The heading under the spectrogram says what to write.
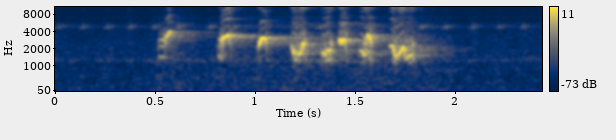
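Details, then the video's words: Red-whiskered bulbul giving a short lure song: a bright opening note, then a quick phrase of rich, bubbling whistles rising and dipping, with faint ticking notes before and after. "เสียงนกดอกแตงEp.150 จ้าวขันเงิน เปิดดอกเร็ว เพลงสั้นๆแต่น่าฟัง Suara pikat merbah lekir"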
